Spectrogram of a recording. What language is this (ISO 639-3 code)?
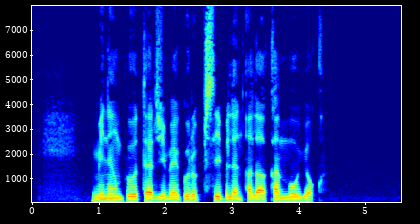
uig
